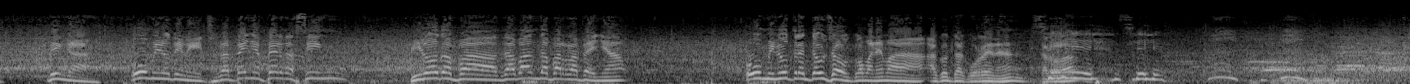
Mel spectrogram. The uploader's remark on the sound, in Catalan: Transmissió en directe del partit Joventut vs Surne Bilbao.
